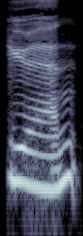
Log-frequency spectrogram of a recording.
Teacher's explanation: The word meaning far or it's far is pronounced with a falling, rising tone.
